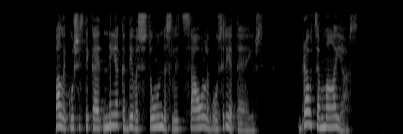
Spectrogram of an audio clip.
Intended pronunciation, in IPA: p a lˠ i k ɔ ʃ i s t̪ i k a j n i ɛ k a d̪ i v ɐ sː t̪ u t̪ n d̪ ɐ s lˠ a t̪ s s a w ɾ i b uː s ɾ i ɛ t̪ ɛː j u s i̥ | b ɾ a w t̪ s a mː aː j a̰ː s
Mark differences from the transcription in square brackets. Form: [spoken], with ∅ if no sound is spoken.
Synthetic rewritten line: p a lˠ i k [u] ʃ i s t̪ i k a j n i ɛ k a d̪ i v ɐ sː t̪ u [∅] n d̪ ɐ s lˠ [i] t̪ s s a w [l] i b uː s ɾ i ɛ t̪ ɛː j u s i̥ | b ɾ a w t̪ s a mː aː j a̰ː s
